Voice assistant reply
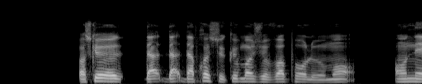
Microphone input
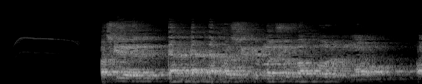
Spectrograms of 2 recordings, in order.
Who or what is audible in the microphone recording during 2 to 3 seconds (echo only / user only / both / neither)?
echo only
